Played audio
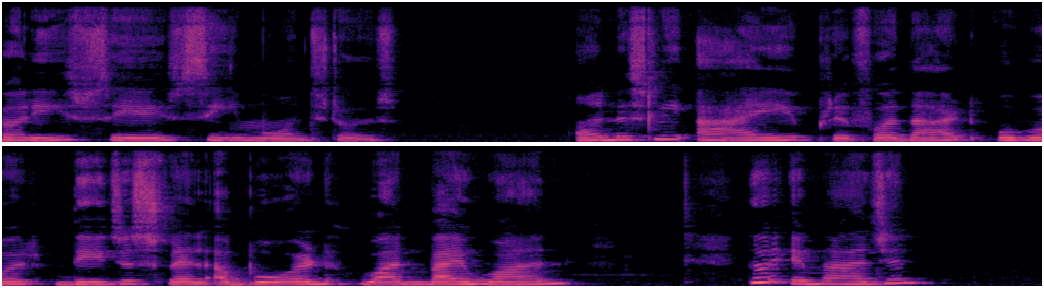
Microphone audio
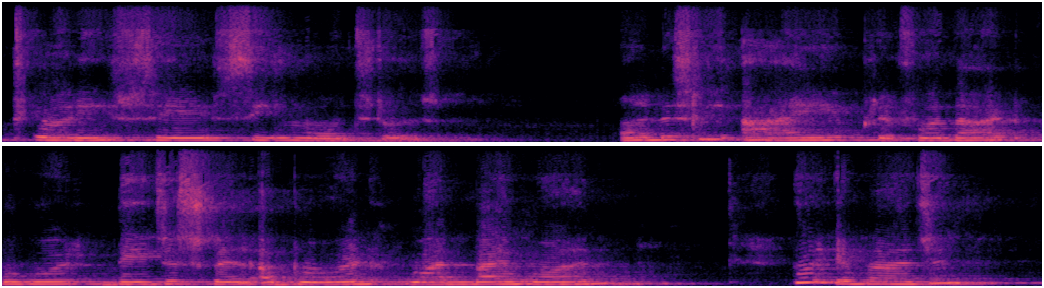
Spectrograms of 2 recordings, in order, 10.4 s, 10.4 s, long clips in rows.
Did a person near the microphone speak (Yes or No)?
No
